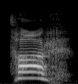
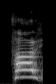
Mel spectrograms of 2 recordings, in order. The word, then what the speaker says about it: tarh: Telaffuzu biraz güç. Tarh ile başlıyor. Son H'yi vurgulayacaksın hayatım. Tarh ile başlıyor.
